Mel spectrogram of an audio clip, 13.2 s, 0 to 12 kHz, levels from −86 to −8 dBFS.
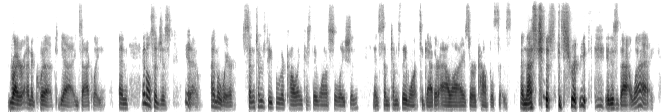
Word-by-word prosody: Right, 130 Hz, -4 st, +7 dB
or, 120 Hz, -, 0 dB
unequipped, 120 Hz, -4 st, -2 dB
yeah, -, -, -1 dB
exactly. -, -, -6 dB, 0.3 s
And 130 Hz, -2 st, -1 dB, 0.3 s
and 275 Hz, -3 st, +4 dB
also 195 Hz, -6 st, +3 dB
just, 125 Hz, -5 st, -8 dB, 0.2 s
you -, -, -3 dB
know, -, -, -8 dB, 0.2 s
I'm -, -, 0 dB
aware, 105 Hz, +2 st, -2 dB
sometimes 160 Hz, +2 st, -5 dB
people 145 Hz, -1 st, -3 dB
are 135 Hz, -, -3 dB
calling 120 Hz, +1 st, -2 dB
'cause 120 Hz, -3 st, -17 dB
they 120 Hz, -, -2 dB
want 115 Hz, -1 st, -5 dB
a -, -, -12 dB
solution 120 Hz, +3 st, -6 dB, 0.3 s
and 115 Hz, -, -6 dB
sometimes 120 Hz, +1 st, -6 dB
they 135 Hz, -1 st, +4 dB
want 110 Hz, -2 st, -3 dB
to -, -, -9 dB
gather 110 Hz, 0 st, 0 dB
allies 105 Hz, -1 st, +1 dB
or 100 Hz, -, +1 dB
accomplices, 100 Hz, -, -8 dB, 0.2 s
and 130 Hz, 0 st, +6 dB
that's -, -, +8 dB
just 405 Hz, -4 st, +4 dB
the -, -, +3 dB
truth, 365 Hz, -3 st, +4 dB, 0.2 s
it 185 Hz, -8 st, +1 dB
is 130 Hz, -1 st, +3 dB
that 115 Hz, -1 st, +3 dB
way. -, -, 0 dB
125 Hz, 180 wpm, -25 LUFS, 110-140 Hz, 0.3 s, that's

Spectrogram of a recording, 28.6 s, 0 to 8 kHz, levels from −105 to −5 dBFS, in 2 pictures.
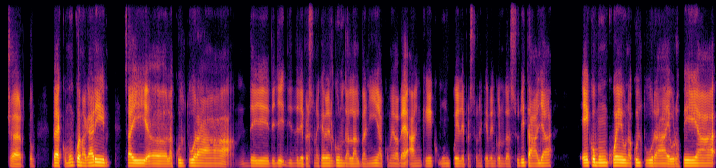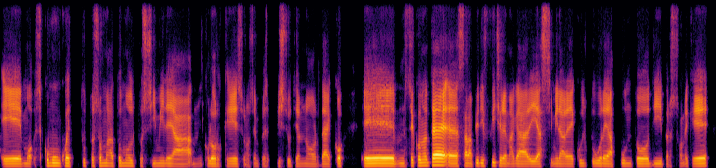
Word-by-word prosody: Certo, 115 Hz, 0 st, -2 dB, 0.3 s
beh, 135 Hz, -2 st, +6 dB
comunque, 145 Hz, +5 st, +3 dB
magari, 140 Hz, 0 st, +4 dB, 0.3 s
sai, 130 Hz, -1 st, +4 dB
ehm, 120 Hz, 0 st, +1 dB
la 120 Hz, 0 st, -5 dB
cultura 125 Hz, -2 st, -1 dB, 0.2 s
de 120 Hz, +2 st, -5 dB
degli 125 Hz, +1 st, -7 dB
delle 125 Hz, 0 st, -5 dB
persone 120 Hz, +1 st, -12 dB
che 125 Hz, -, -6 dB
vengono 125 Hz, +1 st, -2 dB
dall'Albania 120 Hz, +1 st, -6 dB
come, 125 Hz, 0 st, -15 dB
vabbè, 120 Hz, +1 st, +1 dB
anche 120 Hz, 0 st, -5 dB
comunque 120 Hz, 0 st, -7 dB
le 120 Hz, -, -7 dB
persone 120 Hz, 0 st, -20 dB
che 120 Hz, -, -12 dB
vengono 120 Hz, 0 st, -11 dB
dal 115 Hz, -1 st, -11 dB
Sud 135 Hz, +1 st, -11 dB
Italia, 130 Hz, -1 st, -2 dB, 0.6 s
è 135 Hz, +1 st, +6 dB
comunque 140 Hz, 0 st, +4 dB
una 130 Hz, -2 st, +2 dB
cultura 130 Hz, -3 st, -2 dB
europea 125 Hz, +3 st, +1 dB
e 115 Hz, 0 st, +1 dB
mo 120 Hz, 0 st, -9 dB
s -, -, -18 dB
comunque, 130 Hz, -2 st, -2 dB
tutto 135 Hz, -1 st, -12 dB
sommato, 125 Hz, -1 st, -7 dB
molto 125 Hz, -2 st, -10 dB
simile 120 Hz, 0 st, -8 dB
a, 110 Hz, 0 st, -4 dB
mhmm, 110 Hz, +2 st, -24 dB
coloro 120 Hz, -1 st, -4 dB
che 115 Hz, 0 st, -4 dB
sono -, -, -20 dB
sempre -, -, -20 dB
vissuti -, -, -12 dB
al 115 Hz, -, -13 dB
Nord 115 Hz, -1 st, -15 dB
ecco. 115 Hz, -, -4 dB, 0.3 s
Ehm, 125 Hz, -1 st, +6 dB
secondo 140 Hz, +3 st, -4 dB
te, 160 Hz, -6 st, +9 dB
ehm, 120 Hz, -, +1 dB
sarà 125 Hz, 0 st, -4 dB
più 130 Hz, -, -6 dB
difficile 130 Hz, -1 st, -5 dB
magari 115 Hz, -1 st, -3 dB
assimilare 115 Hz, 0 st, -6 dB
culture, 125 Hz, -1 st, -6 dB
appunto 120 Hz, 0 st, -4 dB
,di 115 Hz, +1 st, -8 dB
persone -, -, -16 dB
che, 120 Hz, 0 st, +1 dB
120 Hz, 130 wpm, -23 LUFS, 120-130 Hz, 0.6 s, te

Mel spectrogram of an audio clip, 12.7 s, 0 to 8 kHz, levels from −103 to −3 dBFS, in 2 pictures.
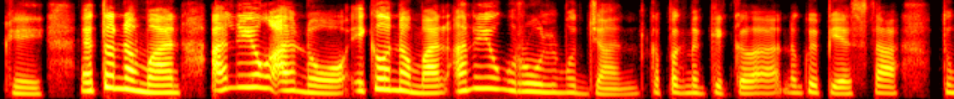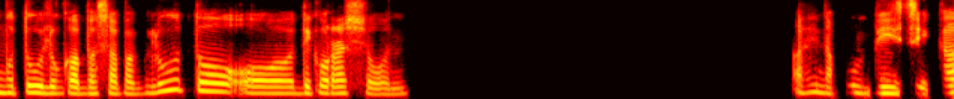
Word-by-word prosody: okey. 180 Hz, -3 st, -7 dB, 0.2 s
Ito 345 Hz, +8 st, +7 dB
naman, 225 Hz, -9 st, +6 dB, 0.2 s
ano 325 Hz, +7 st, +4 dB
yung 370 Hz, -2 st, +5 dB
ano, 215 Hz, -8 st, +4 dB
ikaw 295 Hz, +4 st, +5 dB
naman, 205 Hz, -7 st, +3 dB
ano 265 Hz, +5 st, +1 dB
yung 320 Hz, -4 st, -2 dB
role 240 Hz, -3 st, -4 dB
mo 215 Hz, -, -9 dB
diyan, 170 Hz, -3 st, -6 dB
kapag 215 Hz, +1 st, -7 dB
nagkiki 200 Hz, -1 st, -7 dB
ah, 190 Hz, +1 st, -4 dB
nagpipiyesta, 200 Hz, -2 st, -4 dB, 0.2 s
tumutulong 205 Hz, -3 st, -9 dB
ka 190 Hz, -, -5 dB
ba 180 Hz, 0 st, -11 dB
sa 185 Hz, -2 st, -4 dB
pagluto 255 Hz, -, -10 dB
o 195 Hz, -5 st, -8 dB
dekorasyon? 185 Hz, -3 st, -9 dB, 2.6 s
Ay, 220 Hz, -, -14 dB
naku 190 Hz, +3 st, -18 dB
busy 190 Hz, -2 st, -3 dB
ka 205 Hz, -, -6 dB
205 Hz, 130 wpm, -23 LUFS, 190-255 Hz, 2.6 s, Ito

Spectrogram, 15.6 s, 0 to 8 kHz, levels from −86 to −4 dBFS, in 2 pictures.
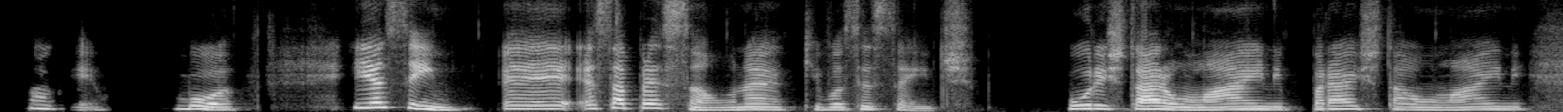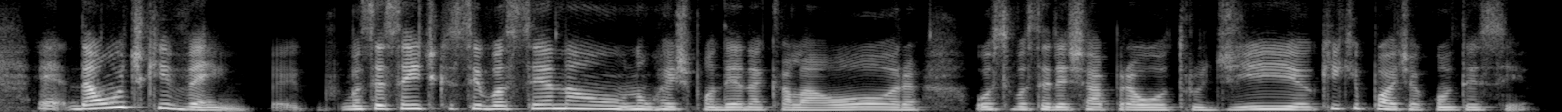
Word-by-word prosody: Ok, 230 Hz, -9 st, -3 dB, 0.4 s
boa. 205 Hz, -5 st, +2 dB, 0.6 s
E 325 Hz, +1 st, +8 dB
assim, 250 Hz, -, +5 dB, 0.2 s
eh, 250 Hz, 0 st, +3 dB
essa 295 Hz, +3 st, +5 dB
pressão, 215 Hz, -, +1 dB
né, 200 Hz, -1 st, +1 dB
que 190 Hz, +2 st, -11 dB
você 195 Hz, +2 st, -2 dB
sente, 165 Hz, -10 st, -6 dB, 0.4 s
por 260 Hz, +1 st, +3 dB
estar 230 Hz, -2 st, +6 dB
online, 200 Hz, +2 st, +2 dB
pra 215 Hz, +4 st, 0 dB
estar 215 Hz, -4 st, -4 dB
online, 200 Hz, +4 st, -3 dB, 0.3 s
eh, -, -, -7 dB
da 260 Hz, +5 st, +5 dB
onde 360 Hz, +3 st, +4 dB
que 305 Hz, -, +1 dB
vem? 175 Hz, -, -2 dB
Eh, -, -, -14 dB
p -, -, -31 dB, 0.2 s
você 225 Hz, +4 st, 0 dB
sente 270 Hz, +2 st, +2 dB
que 270 Hz, -, -10 dB
se 265 Hz, +2 st, -2 dB
você 245 Hz, +3 st, 0 dB
não 255 Hz, -5 st, +2 dB
não 215 Hz, -1 st, 0 dB
responder 200 Hz, -2 st, -3 dB
naquela 185 Hz, -2 st, -4 dB
hora, 190 Hz, 0 st, -2 dB, 0.3 s
ou 205 Hz, -, -3 dB
se 205 Hz, 0 st, -10 dB
você 205 Hz, 0 st, -4 dB
deixar 195 Hz, 0 st, -2 dB
para 195 Hz, -1 st, -3 dB
outro 185 Hz, 0 st, -4 dB
dia, 200 Hz, +4 st, -2 dB
o -, -, -13 dB
que 275 Hz, -, -5 dB
que 290 Hz, -, -5 dB
pode 220 Hz, -6 st, -2 dB
acontecer? 185 Hz, 0 st, -7 dB
205 Hz, 175 wpm, -21 LUFS, 190-245 Hz, 0.6 s, E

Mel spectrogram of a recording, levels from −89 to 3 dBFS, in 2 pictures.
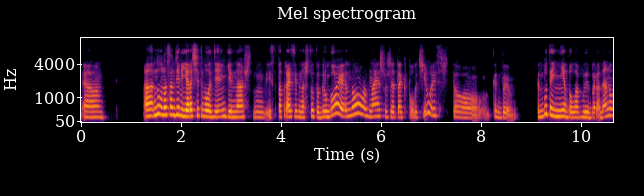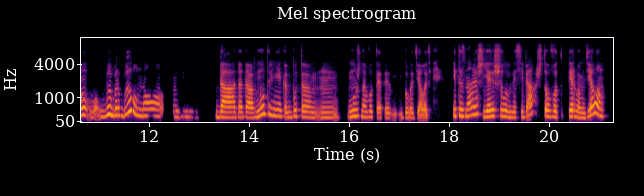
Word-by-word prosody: э 215 Hz, 0 st, -1 dB, 0.8 s
э, 255 Hz, +2 st, +7 dB
ну, 320 Hz, +3 st, +6 dB
на 300 Hz, -, +8 dB
самом 310 Hz, -1 st, +5 dB
деле 305 Hz, -3 st, +5 dB
я 245 Hz, -, +10 dB
рассчитывала 250 Hz, -2 st, +4 dB
деньги 230 Hz, +1 st, +1 dB
на 220 Hz, 0 st, +2 dB
ш 225 Hz, -, -14 dB, 0.3 s
их -, -, -8 dB
потратить 230 Hz, 0 st, +1 dB
на 215 Hz, -1 st, -1 dB
что-то 230 Hz, 0 st, -3 dB
другое, 245 Hz, -, +3 dB
но, 315 Hz, +2 st, +2 dB
знаешь, 250 Hz, 0 st, -3 dB
уже 220 Hz, -1 st, -4 dB
так 215 Hz, 0 st, -5 dB
получилось, 275 Hz, -, -5 dB
что 200 Hz, -3 st, -7 dB
как 230 Hz, -2 st, -5 dB
бы 200 Hz, 0 st, -6 dB, 0.4 s
как 225 Hz, 0 st, -2 dB
будто 330 Hz, 0 st, +3 dB
и -, -, +4 dB
не 245 Hz, 0 st, +4 dB
было 210 Hz, -1 st, 0 dB
выбора, 210 Hz, -2 st, -1 dB
да. 225 Hz, +3 st, 0 dB
Ну, 280 Hz, +2 st, +1 dB
в 275 Hz, -, -12 dB
оу, 230 Hz, 0 st, -6 dB
выбор 295 Hz, -1 st, +3 dB
был, 365 Hz, -, +2 dB
но 265 Hz, -1 st, -3 dB, 0.2 s
мгм, 225 Hz, 0 st, -13 dB, 0.4 s
да-да-да. 210 Hz, -2 st, +1 dB
Внутреннее 275 Hz, -, -1 dB
как 205 Hz, -2 st, -5 dB
будто, 245 Hz, +1 st, -3 dB
м, 205 Hz, -, -6 dB
нужно 240 Hz, 0 st, -2 dB
вот 220 Hz, -1 st, -6 dB
это 195 Hz, 0 st, -5 dB
было 260 Hz, -13 st, -8 dB
делать. 100 Hz, -, -4 dB, 0.4 s
И 270 Hz, -, 0 dB
ты 265 Hz, 0 st, +1 dB
знаешь, 295 Hz, +6 st, -1 dB
я 235 Hz, +1 st, +3 dB
решила 255 Hz, -1 st, 0 dB
для 210 Hz, -1 st, -4 dB
себя, 225 Hz, -, -3 dB
что 245 Hz, -, -1 dB
вот 225 Hz, +1 st, -3 dB
первым 230 Hz, -6 st, +2 dB
делом, 280 Hz, -, +2 dB
235 Hz, 165 wpm, -22 LUFS, 215-270 Hz, 0.8 s, я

